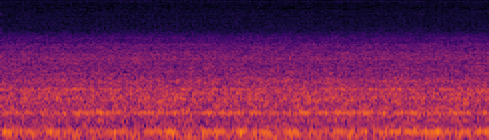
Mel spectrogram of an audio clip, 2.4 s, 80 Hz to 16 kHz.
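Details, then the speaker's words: Suzuki multicab (D17) AC compressor, previously noisy/grinding, after oil added, pressure reading normal at 175, cycling off automatically: steady even hum, constant tone, no rattle or grinding; compressor running normally, very cold. "Yan normal ito normal 175 mag-automatic M. So okay na guys. Nag-automatic na."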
